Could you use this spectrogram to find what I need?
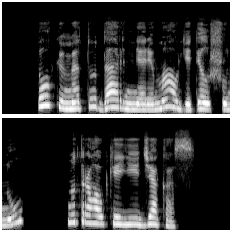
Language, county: Lithuanian, Marijampolė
